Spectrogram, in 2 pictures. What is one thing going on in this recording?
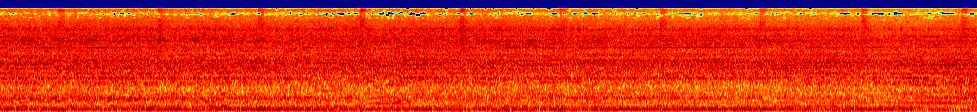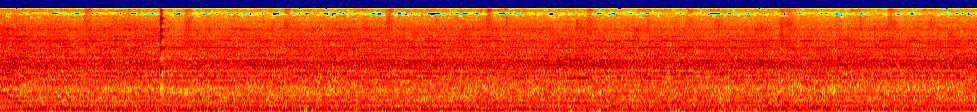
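A drilling rig's diesel engine hums, heard from inside the cab.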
